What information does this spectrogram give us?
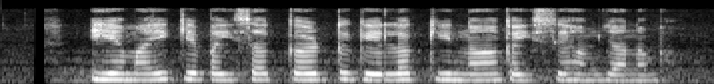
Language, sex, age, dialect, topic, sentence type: Magahi, female, 25-30, Western, banking, question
